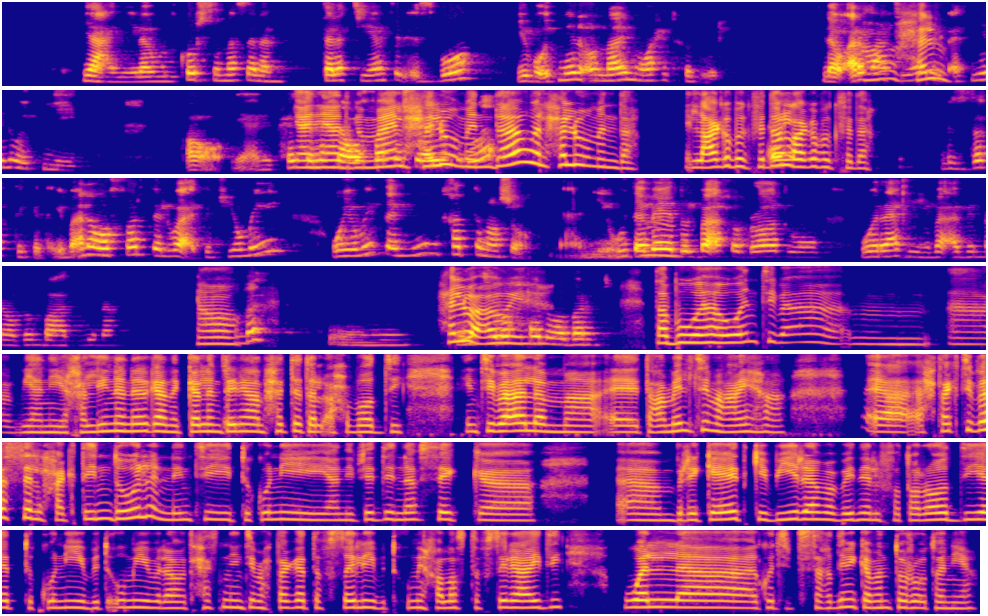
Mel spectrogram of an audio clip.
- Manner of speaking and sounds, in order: in English: "الCourse"; in English: "Online"; other background noise; in English: "بريكات"
- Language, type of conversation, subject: Arabic, podcast, إزاي بتتعامل مع الإحباط وإنت بتتعلم لوحدك؟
